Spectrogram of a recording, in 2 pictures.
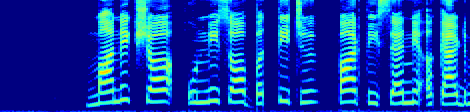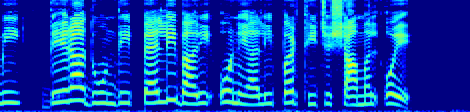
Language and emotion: Dogri, neutral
